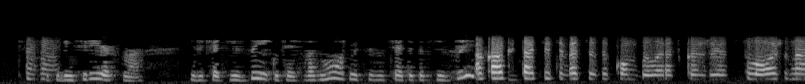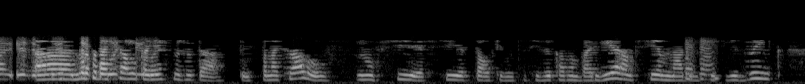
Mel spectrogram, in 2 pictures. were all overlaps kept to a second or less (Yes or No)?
No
